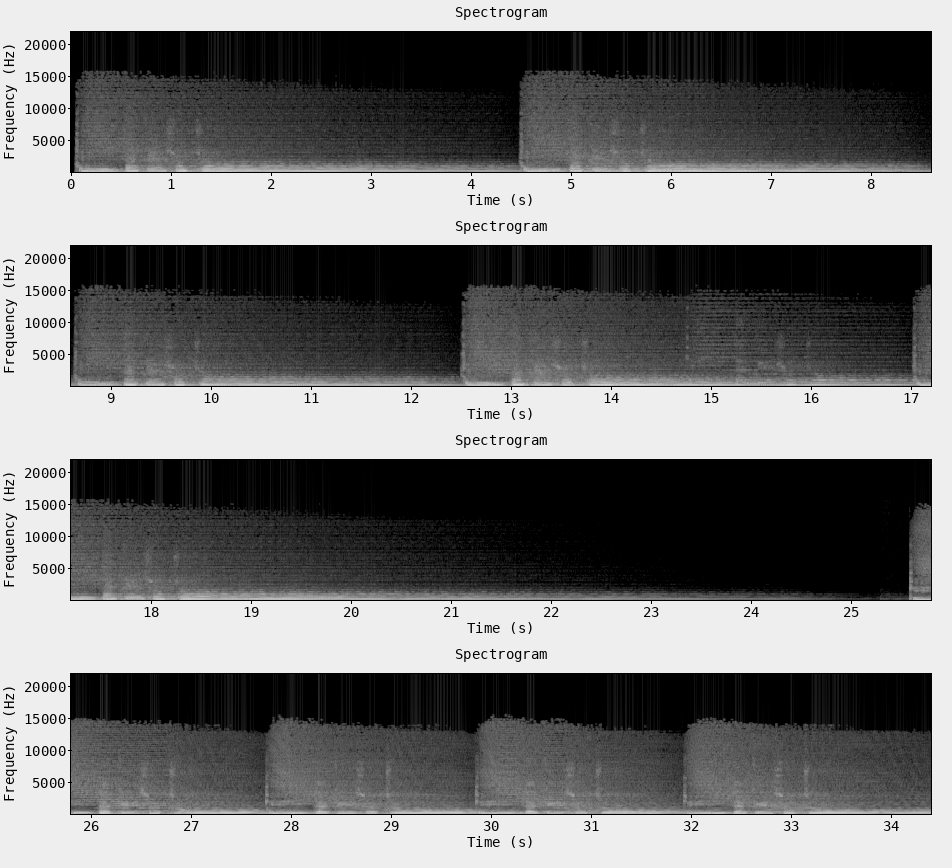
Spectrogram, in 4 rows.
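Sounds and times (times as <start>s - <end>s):
V-Synth synthesizer: 0.0s - 24.8s, 25.6s - 34.3s.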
